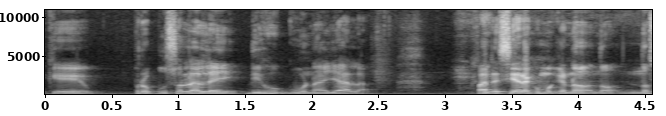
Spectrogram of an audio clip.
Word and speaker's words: Gunayala: de que ellos dicen, "Se escribe con G, pero se puede pronunciar con K, ¿verdad? Pero no hacen énfasis." Allá voy. Cuando escuché a la diputada que que propuso la ley dijo Gunayala.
